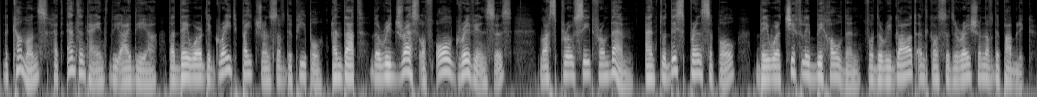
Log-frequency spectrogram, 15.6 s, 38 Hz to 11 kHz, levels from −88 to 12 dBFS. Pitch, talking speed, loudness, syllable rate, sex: 115 Hz, 160 wpm, -20 LUFS, 4.7 syllables/s, male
